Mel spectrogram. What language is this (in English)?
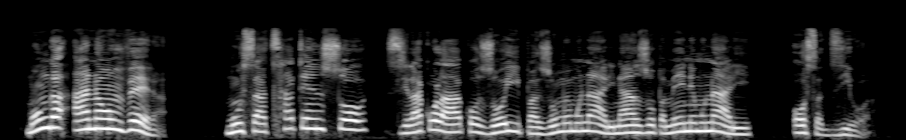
Nyanja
